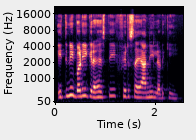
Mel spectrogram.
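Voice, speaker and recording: A woman voicing a sharp-tongued, complaining middle-aged housewife in a storybook reading. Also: on the high side, normal speed, lightly acted. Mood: dismissive. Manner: sarcastic, complaining.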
